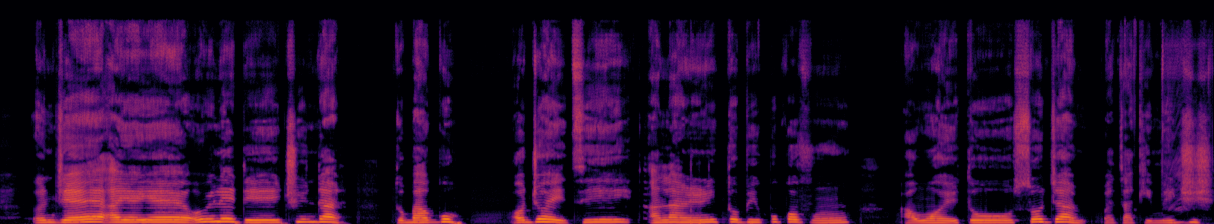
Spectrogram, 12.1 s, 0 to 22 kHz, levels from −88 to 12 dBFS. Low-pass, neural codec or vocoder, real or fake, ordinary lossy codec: none; vocoder, 48 kHz, 128 mel bands, Vocos; fake; none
